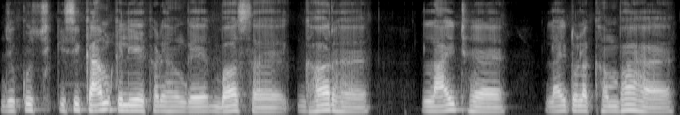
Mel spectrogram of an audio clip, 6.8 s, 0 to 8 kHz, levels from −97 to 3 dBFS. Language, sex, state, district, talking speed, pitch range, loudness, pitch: Hindi, male, Jharkhand, Palamu, 160 wpm, 120-140 Hz, -18 LUFS, 125 Hz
